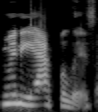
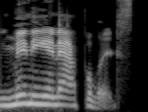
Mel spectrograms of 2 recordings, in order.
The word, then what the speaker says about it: Minneapolis: I didn't even know how to pronounce Minneapolis. I called it Minianapolis.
